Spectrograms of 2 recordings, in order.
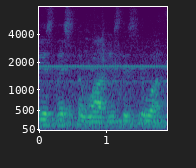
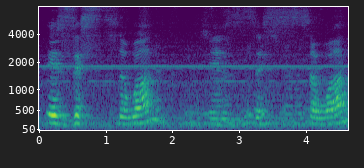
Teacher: in more rapid speech things stuff start happening it can be assimilated making it like a zed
